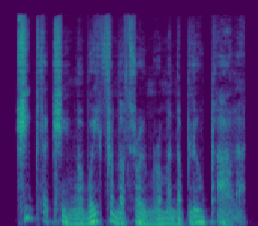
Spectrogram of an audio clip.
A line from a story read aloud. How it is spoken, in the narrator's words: Spittleworth whispered in Flapoon's ear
